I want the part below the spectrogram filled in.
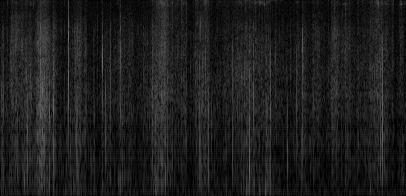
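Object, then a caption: Plastic zip bag holding small metal beads. A small clear plastic zip bag partly full of small gold metal beads or charms is held in both hands and crinkled, squeezed and shaken by the fingertips so the beads move inside. The result is quiet, bright, crisp crinkling and rustling, broken by a rapid, irregular series of short, sharp clicks and crackles with almost no low end.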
